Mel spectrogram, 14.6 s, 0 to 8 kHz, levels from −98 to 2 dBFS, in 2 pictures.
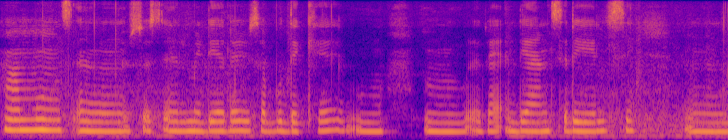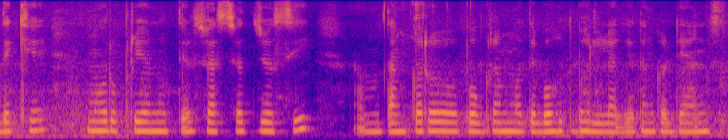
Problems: constant background noise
